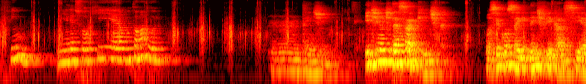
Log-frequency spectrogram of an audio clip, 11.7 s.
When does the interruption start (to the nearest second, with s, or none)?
none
